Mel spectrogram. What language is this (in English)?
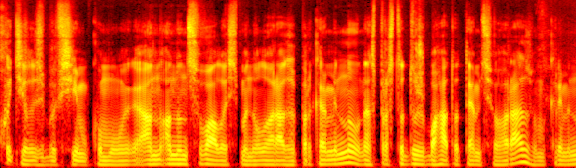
Ukrainian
